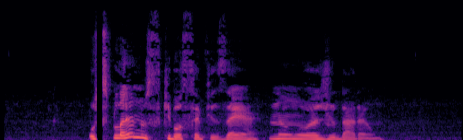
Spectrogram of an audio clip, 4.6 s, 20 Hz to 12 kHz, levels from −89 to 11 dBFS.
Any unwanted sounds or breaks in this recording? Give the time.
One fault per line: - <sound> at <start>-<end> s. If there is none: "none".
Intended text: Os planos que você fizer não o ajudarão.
- dropout at 1.0-1.0 s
